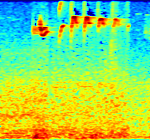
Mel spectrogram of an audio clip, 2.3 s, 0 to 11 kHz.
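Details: Short-toed treecreeper climbing quickly, filmed 14 November 2019 at San Antolín de Zamudio, Txorierri, Bizkaia: one thin, very high drawn note, then about five sharp, high, hooked notes in a quick run, roughly five per second, over a quiet background.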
